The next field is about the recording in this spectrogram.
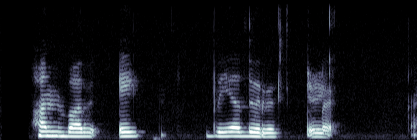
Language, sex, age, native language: Icelandic, female, 11, Icelandic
